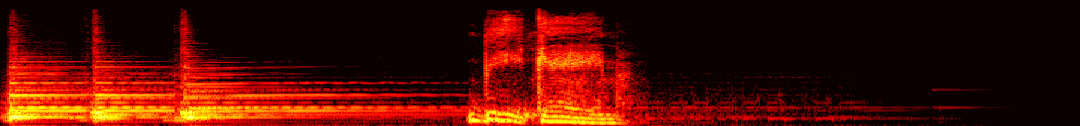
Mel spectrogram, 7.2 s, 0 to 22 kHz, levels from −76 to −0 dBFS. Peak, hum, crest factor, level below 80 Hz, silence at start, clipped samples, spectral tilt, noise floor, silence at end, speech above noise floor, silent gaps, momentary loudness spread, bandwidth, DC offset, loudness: -2 dBFS; none; 20 dB; -60 dBFS; 0 s; under 0.1%; -5.5 dB/octave; -79 dBFS; 2.95 s; 60 dB; none; 20 LU; 16.5 kHz; under 0.1%; -20 LUFS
